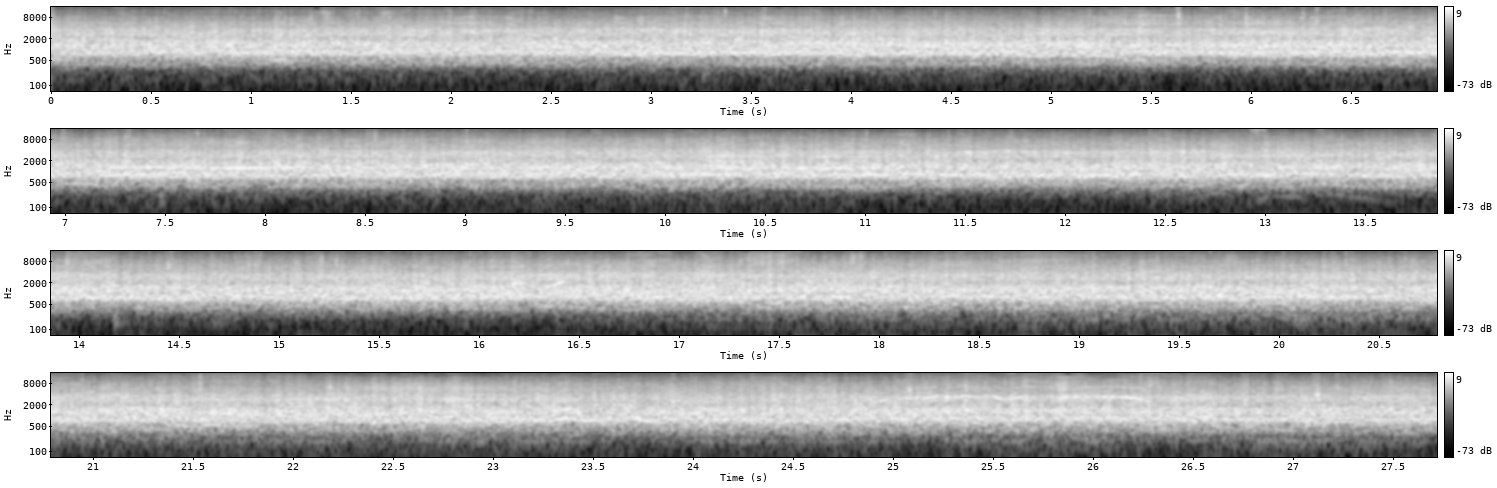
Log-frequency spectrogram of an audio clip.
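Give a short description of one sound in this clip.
Fans nearby shout and sing with excitement.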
